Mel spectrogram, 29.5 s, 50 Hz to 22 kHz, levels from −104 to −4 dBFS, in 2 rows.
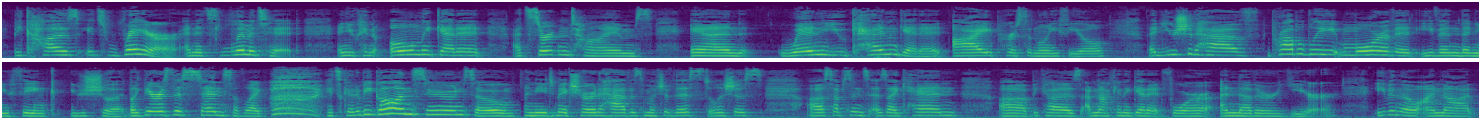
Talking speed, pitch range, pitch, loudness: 175 wpm, 205-260 Hz, 220 Hz, -30 LUFS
